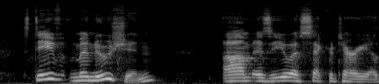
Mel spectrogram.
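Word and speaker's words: Mnuchin: serving it later our next fella is Steve manoosh in that by reading it and not hearing it pronounced is usually tough to pronounce Steve manoosh in is a US Secretary of the Treasury that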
